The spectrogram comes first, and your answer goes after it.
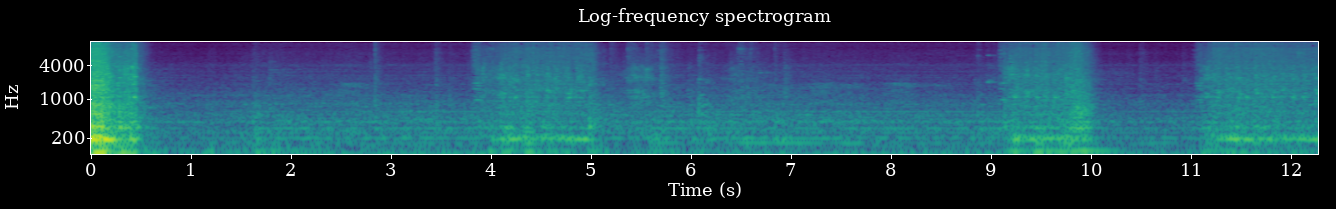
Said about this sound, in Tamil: திருப்பி மேலே ஒரு தையல் போட்டுருங்க.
